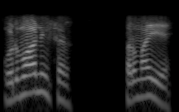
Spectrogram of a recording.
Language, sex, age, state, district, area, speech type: Urdu, male, 18-30, Uttar Pradesh, Saharanpur, urban, conversation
